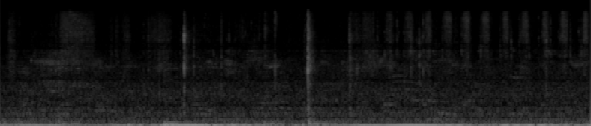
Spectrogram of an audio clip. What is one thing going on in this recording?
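Trading cards flick and rustle as they are shuffled by hand.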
